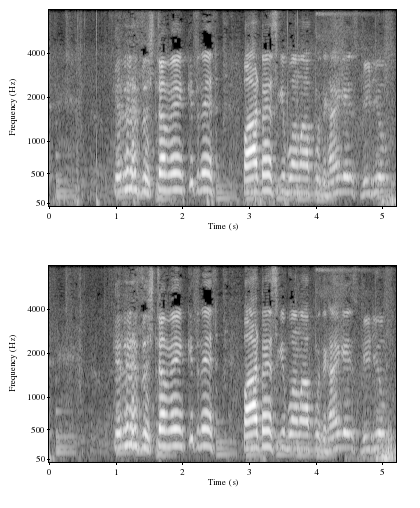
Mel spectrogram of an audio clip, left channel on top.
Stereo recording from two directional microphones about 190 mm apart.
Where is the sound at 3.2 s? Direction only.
15° right (ahead or behind).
